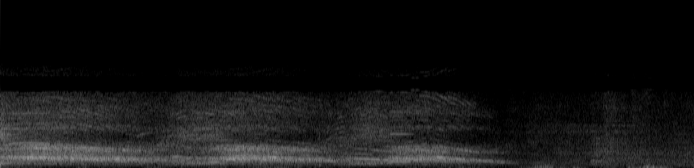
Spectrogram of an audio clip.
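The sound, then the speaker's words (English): A crowd loudly chanting 'Hari' in unison to welcome guests at a Vaishnava gathering, with drawn-out, wavering voices for about five seconds before dropping to a quieter murmur. “Let us welcome them by loudly chanting Hari.”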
